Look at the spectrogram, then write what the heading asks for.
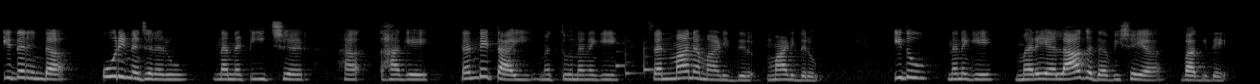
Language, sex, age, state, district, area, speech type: Kannada, female, 18-30, Karnataka, Shimoga, rural, spontaneous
